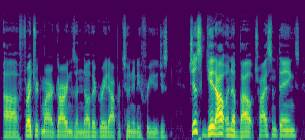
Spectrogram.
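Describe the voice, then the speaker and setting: A man's voice: medium pitch, normal speed, smooth, no echo, clean studio sound. A man, a realtor chatting casually and upbeat on a livestream, with plenty of "uh" and "you know". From Michigan. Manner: chatty, upbeat, with frequent fillers.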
